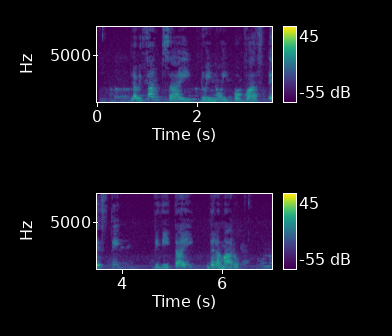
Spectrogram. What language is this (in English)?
Esperanto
